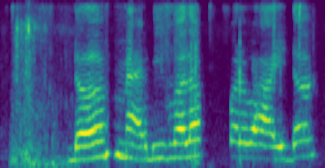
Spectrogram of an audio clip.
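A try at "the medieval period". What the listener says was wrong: बेटा प्रोवाइड नहीं हैगा, द मेड्यूअल पीरियड है, द मेड्यूअल पीरियड।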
